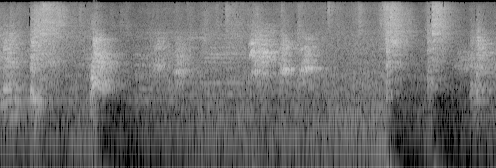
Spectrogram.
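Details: English Bulldog barking in short, rough bursts scattered across several seconds, with quieter stretches between barks and some human voices in the background.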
